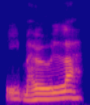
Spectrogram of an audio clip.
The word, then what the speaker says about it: Ebola: names HIV and ebola ebola kind of rhymes with the Lola remember my video video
